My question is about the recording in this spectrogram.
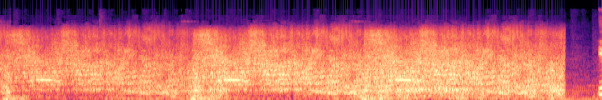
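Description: A loud, steady roaring rush of noise, like a rocket motor in flight, with a few dull thumps about every two seconds. It cuts off suddenly shortly before the end.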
